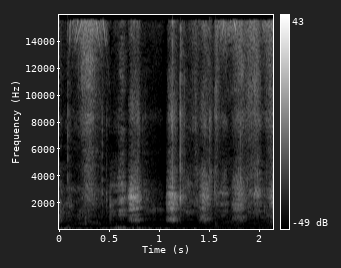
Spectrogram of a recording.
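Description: A dog panting excitedly, a few quick breaths a second.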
